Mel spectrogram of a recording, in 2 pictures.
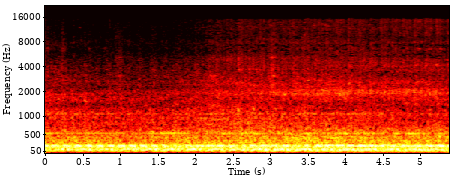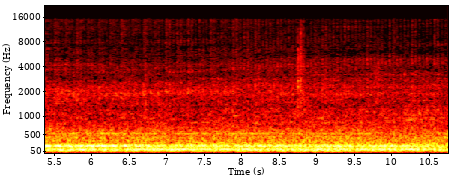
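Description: Steady low drone of a passenger train running slowly into a station, heard from on board, with a held low hum throughout.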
